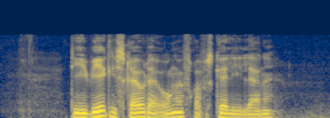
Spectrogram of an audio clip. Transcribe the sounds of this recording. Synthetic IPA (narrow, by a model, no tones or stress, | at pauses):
d̥iæʋiɐɡ̥əlisɡ̥ʁɛʊð̩ˠæʔɔ̽ŋəfʁɑ̈fɒ̽sɡ̥el̰iəlænə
